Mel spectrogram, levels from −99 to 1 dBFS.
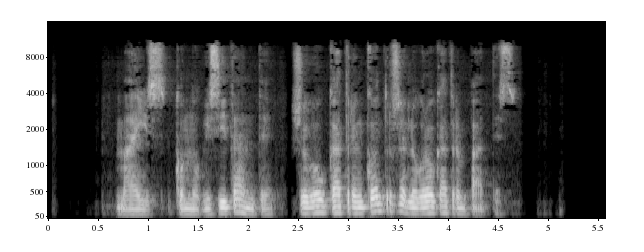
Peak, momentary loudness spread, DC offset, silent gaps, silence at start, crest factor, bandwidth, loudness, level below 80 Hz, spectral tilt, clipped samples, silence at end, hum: -2 dBFS; 11 LU; under 0.1%; none; 0.7 s; 18 dB; 11 kHz; -18 LUFS; -50 dBFS; -4.5 dB/octave; under 0.1%; 0.9 s; none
